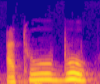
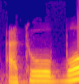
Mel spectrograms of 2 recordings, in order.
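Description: First: "اتوب" as atubu, higher, ending in pure u; correct Arabic damma. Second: "اتوب" as atubo, final vowel opened to o; non-standard damma. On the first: Teacher corrects the ending for learners, correct Arabic damma. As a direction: end "اتوب" on a rounded short u. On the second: Teacher shows learners the faulty ending, non-standard damma. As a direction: end "اتوب" on a lax Persian o. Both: Shown as a demonstration. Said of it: "تمام این ضمه ها باید فصیح تلفظ بشن".

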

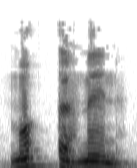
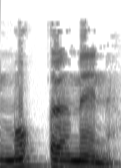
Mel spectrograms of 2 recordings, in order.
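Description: First: مؤمن drawn out slowly with a jolt on the hamza; slow unnatural qalqala. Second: مؤمن with a forced bounce on the hamza; unnatural qalqala on hamza. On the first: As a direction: stretch مؤمن and bounce the glottal stop. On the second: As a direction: say مؤمن jolting the glottal stop unnaturally. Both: Shown as a demonstration. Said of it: "حالتی است غیر طبیعی".

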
